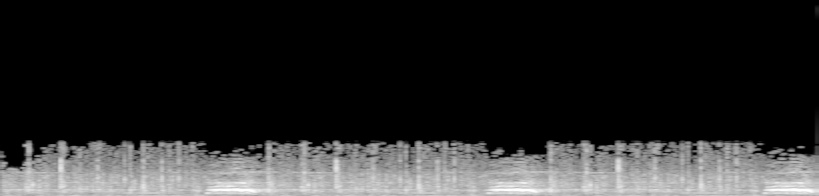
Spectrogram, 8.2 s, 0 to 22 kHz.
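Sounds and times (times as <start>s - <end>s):
clapping: 0.0s - 8.1s
football crowd chanting a soccer song: 2.0s - 3.8s, 4.8s - 6.0s, 7.5s - 8.1s.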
